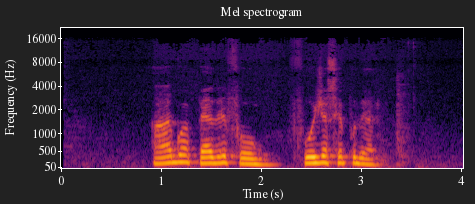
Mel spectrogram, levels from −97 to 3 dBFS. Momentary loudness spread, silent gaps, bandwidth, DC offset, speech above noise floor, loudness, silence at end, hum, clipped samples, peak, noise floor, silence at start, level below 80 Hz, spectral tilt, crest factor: 11 LU; none; 9.6 kHz; under 0.1%; 40 dB; -20 LUFS; 0.8 s; none; under 0.1%; -4 dBFS; -59 dBFS; 0.9 s; -56 dBFS; -9.5 dB/octave; 16 dB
